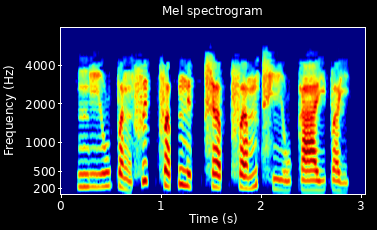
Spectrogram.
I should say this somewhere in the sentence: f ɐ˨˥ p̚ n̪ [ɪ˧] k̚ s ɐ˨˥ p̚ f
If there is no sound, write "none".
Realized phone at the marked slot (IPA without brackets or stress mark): ɪ˨˥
